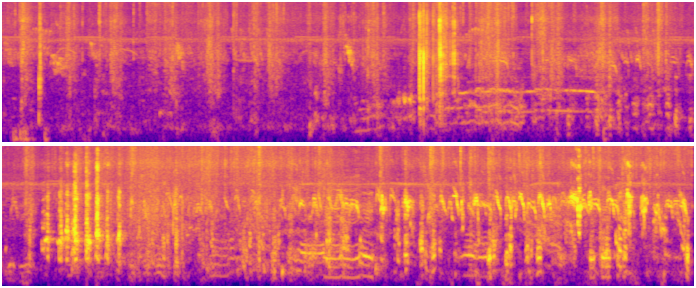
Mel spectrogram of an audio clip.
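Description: A flock of domestic chickens clucking, with one long drawn-out call about five seconds in; the clucking grows louder and busier over the last several seconds.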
